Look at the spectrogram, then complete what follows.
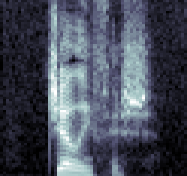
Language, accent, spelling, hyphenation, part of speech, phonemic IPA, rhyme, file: English, US, jellyfish, jel‧ly‧fish, noun, /ˈd͡ʒɛliˌfɪʃ/, -ɛlifɪʃ, En-us-jellyfish.ogg
- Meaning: An almost transparent aquatic animal; any one of the acalephs, especially one of the larger species, having a jellylike appearance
